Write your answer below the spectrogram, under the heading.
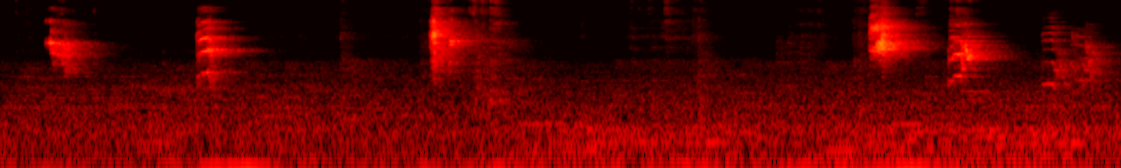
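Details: Lovebirds chirping in a calm, stress-free setting: sparse, sharp high squeaky chirps at irregular intervals, a few loud, others faint, over a low steady hum.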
